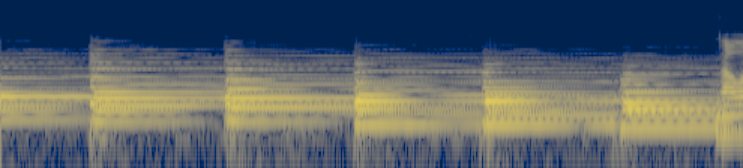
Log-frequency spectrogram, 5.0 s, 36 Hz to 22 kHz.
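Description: Jazz piano drop 2 four-note chord voicings moving through the cycle of fifths, five sustained block chords struck at a steady, even pace, each ringing out and decaying before the next, played alone without talk.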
